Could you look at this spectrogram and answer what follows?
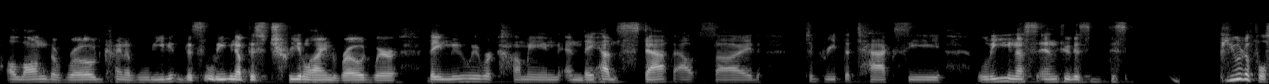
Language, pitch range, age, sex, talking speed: English, 110-140 Hz, 30-49, male, 160 wpm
